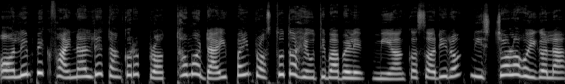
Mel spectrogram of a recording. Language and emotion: Odia, fearful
